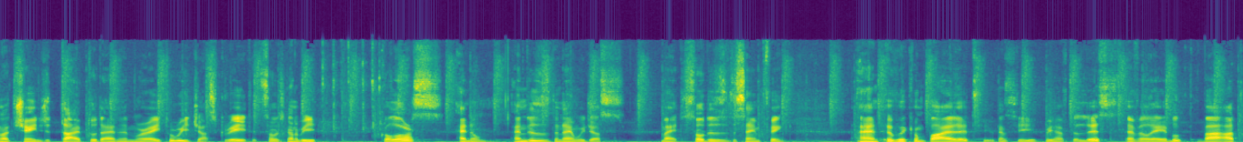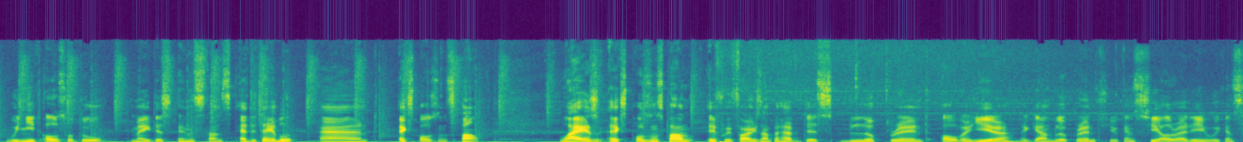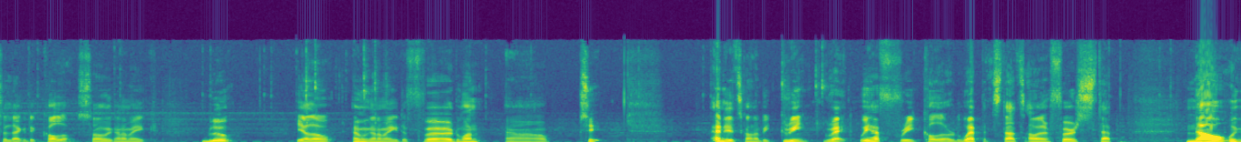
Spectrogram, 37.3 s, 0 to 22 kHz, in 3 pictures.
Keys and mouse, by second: 3.5-4.5 typing, 5.7 click, 15.0 click, 21.1 right click, 21.1 s, 21.4 d, 23.7 click, 26.1 click, 27.8-28.7 typing, 28.1 right click, 28.8 ctrl+w, 29.2 click, 32.5 right click, 32.5-33.8 typing, 35.9 click.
